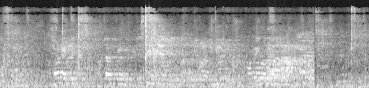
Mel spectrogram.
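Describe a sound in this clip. Men talk casually across a court.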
